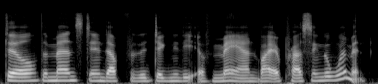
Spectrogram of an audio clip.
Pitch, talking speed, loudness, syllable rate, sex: 165 Hz, 220 wpm, -20 LUFS, 5.3 syllables/s, female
